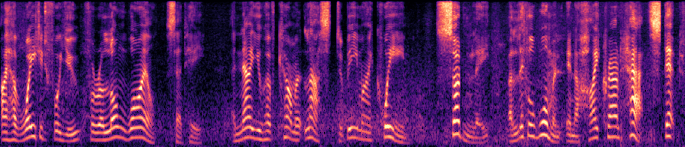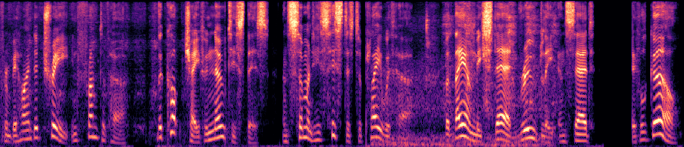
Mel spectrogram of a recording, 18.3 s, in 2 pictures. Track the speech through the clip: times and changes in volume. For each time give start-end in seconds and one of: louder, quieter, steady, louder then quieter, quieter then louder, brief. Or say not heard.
0.0-18.1 steady.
